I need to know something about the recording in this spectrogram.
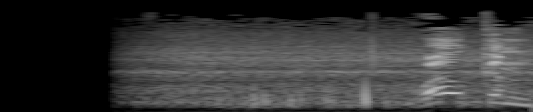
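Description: Steady hum of a car cabin starting after a brief silence, with a single sharp click about one and a half seconds in; a man's voice begins near the end.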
